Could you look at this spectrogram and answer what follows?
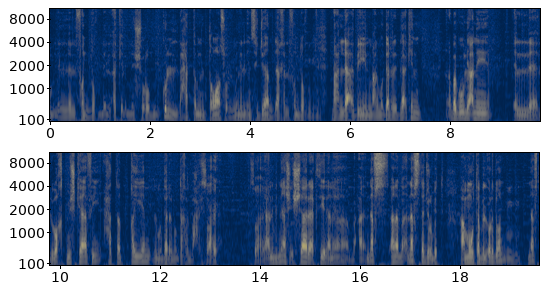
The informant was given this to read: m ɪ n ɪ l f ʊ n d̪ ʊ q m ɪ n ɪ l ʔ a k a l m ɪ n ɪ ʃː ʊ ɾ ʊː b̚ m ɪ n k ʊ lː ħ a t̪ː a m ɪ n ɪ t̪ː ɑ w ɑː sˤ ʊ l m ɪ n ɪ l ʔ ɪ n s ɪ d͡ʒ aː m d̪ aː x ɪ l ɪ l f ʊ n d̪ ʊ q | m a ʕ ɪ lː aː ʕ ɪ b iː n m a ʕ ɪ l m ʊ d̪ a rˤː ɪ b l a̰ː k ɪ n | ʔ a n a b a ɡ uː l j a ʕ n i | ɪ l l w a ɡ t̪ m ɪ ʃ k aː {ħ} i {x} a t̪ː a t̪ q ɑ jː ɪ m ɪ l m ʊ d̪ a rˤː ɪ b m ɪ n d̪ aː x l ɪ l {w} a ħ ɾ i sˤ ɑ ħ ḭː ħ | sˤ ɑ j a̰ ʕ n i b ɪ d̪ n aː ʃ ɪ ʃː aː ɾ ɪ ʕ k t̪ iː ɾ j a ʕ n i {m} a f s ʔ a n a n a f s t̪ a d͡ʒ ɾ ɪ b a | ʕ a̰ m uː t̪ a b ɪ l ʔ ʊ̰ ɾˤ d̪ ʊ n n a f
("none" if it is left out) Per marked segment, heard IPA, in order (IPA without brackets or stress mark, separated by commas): f, ħ, b, n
